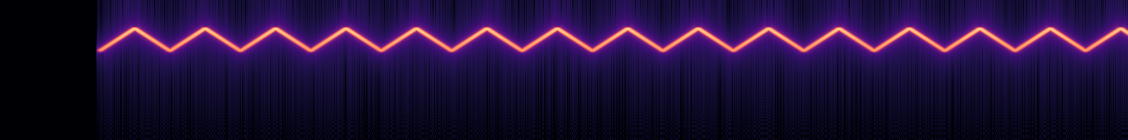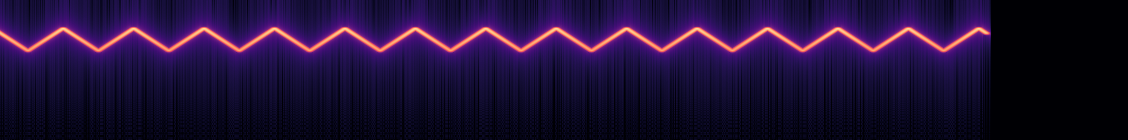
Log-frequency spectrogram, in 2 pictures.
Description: A tone that sweeps in pitch again and again. There is no code.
